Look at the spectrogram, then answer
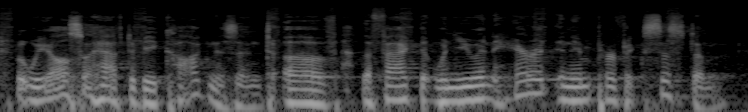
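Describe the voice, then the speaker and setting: The voice is somewhat breathy, with lively intonation. It runs on with hardly any pauses. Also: man, medium pitch for a man, moderate pace. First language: Spanish. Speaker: prosecutor. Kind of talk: panel discussion. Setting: stage with audience.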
